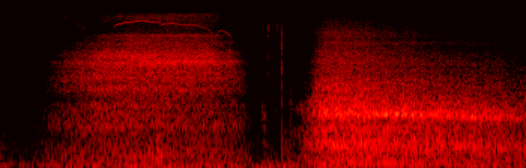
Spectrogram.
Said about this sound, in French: inspirez par le nez et soufflez par la bouche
